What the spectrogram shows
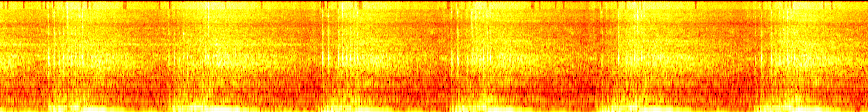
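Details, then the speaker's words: Ford Zetec RoCam engine revved in the shop after the customer reported sudden loud noise on a drive, no oil light: loud knocking clatter rising with each throttle blip over a rough engine, sounding like a rod but traced to a cylinder head fault. "olha o barulho que ele tá fazendo o cliente falou que foi dar uma volta o barulho Tá muito alto"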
